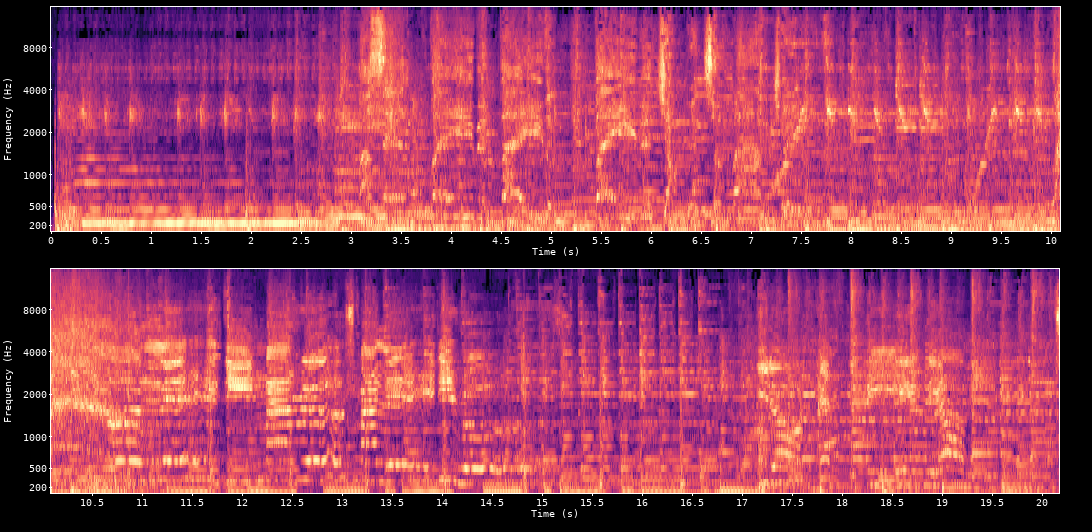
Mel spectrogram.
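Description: Loud, full-band rock-pop music plays on its own for about twenty seconds, with driving drums, bass and guitars, like a run of songs stitched together into a medley.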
